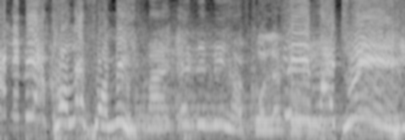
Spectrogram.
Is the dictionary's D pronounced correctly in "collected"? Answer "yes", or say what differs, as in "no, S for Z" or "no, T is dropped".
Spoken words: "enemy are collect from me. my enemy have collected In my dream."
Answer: no, D is dropped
